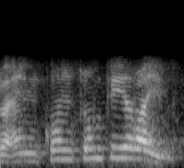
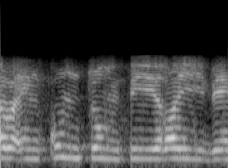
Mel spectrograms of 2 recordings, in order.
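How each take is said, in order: First: "ريب" cut to "rayb", silent tanween, still final b; stopping on ريب. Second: "ريب" said "raybin", ending in an audible n; kasra tanween. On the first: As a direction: recite softer and stop on the b of "ريب". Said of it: "إذا وقفنا مثلًا على ريب". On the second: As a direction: recite slowly, sounding "-in" on the end of "ريب". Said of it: "هذا تنوين ماذا؟ الكسر". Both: Shown as a demonstration.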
